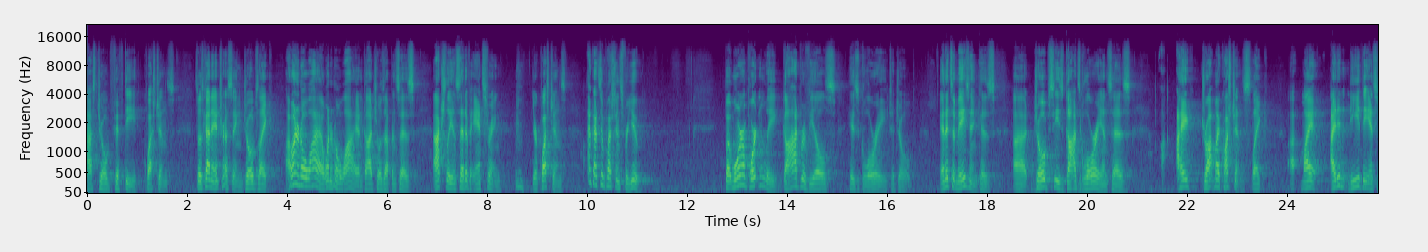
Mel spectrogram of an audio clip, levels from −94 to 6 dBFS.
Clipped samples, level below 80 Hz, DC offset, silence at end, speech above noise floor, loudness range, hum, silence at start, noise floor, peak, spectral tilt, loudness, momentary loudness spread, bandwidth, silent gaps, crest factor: under 0.1%; -76 dBFS; under 0.1%; 0 s; 32 dB; 4 LU; none; 0 s; -58 dBFS; -2 dBFS; -2.5 dB/octave; -25 LUFS; 15 LU; 15 kHz; none; 24 dB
